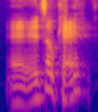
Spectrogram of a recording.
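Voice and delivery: ordinary delivery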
